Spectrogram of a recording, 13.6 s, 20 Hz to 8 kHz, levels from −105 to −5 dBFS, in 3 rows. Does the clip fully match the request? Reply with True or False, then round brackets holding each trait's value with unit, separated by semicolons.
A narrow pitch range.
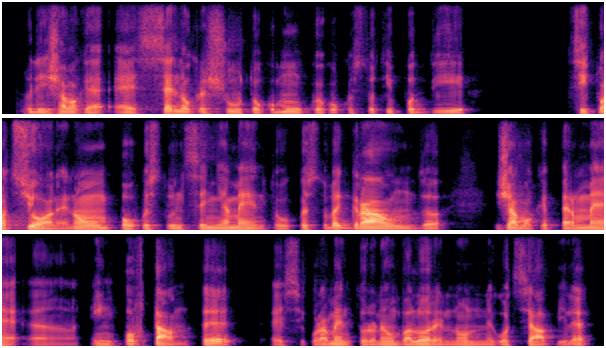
True (2.1 semitones)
